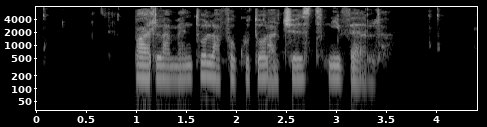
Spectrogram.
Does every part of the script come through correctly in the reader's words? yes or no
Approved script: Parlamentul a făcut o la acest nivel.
no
